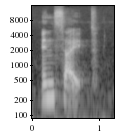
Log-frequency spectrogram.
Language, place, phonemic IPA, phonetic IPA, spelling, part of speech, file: English, California, /ˈɪnsaɪ̯t/, [ˈɪnsɐɪ̯t], insight, noun, En-us-insight.ogg
- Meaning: 1. A sight or view of the interior of anything; a deep inspection or view; introspection; frequently used with into 2. Power of acute observation and deduction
